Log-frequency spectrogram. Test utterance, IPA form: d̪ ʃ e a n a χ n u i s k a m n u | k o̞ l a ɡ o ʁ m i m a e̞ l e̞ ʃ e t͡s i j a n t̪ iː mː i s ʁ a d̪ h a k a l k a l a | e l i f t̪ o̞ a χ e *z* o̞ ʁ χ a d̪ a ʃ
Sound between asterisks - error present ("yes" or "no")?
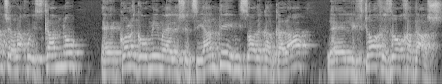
no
